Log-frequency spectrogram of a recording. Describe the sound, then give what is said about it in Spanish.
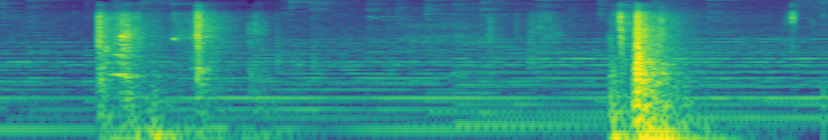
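A door opens with a couple of solid knocks and thuds as a visitor enters, followed a few seconds later by a heavier, louder thunk. No one speaks. “Se abre la puerta y entra Rosa”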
